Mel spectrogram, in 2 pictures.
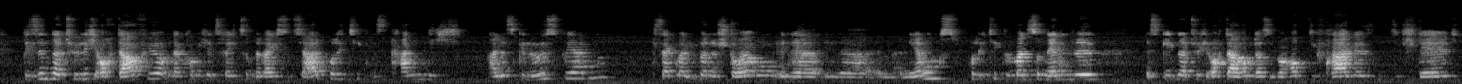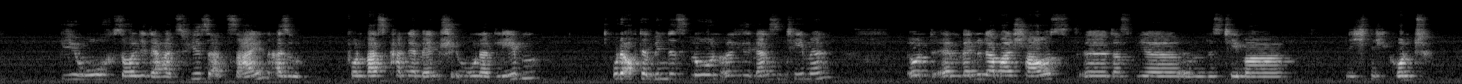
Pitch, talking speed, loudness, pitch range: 210 Hz, 180 wpm, -23 LUFS, 190-260 Hz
